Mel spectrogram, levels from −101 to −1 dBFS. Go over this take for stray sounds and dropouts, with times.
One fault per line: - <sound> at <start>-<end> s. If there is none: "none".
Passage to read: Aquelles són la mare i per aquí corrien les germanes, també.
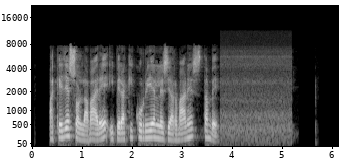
none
